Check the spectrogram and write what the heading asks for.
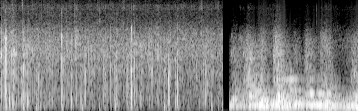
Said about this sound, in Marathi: मुसळधार पावसातून निघालोय आम्ही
